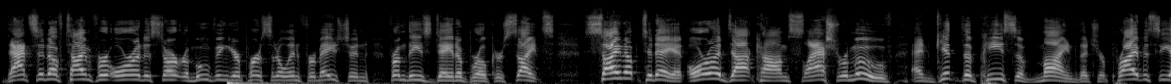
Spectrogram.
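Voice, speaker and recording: A man's voice: high voice, sharp tone, no echo, clean studio sound. A man giving a scripted podcast advertisement read in an emphatic, persuasive manner. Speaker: ad reader.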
